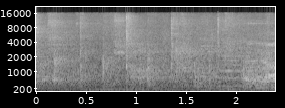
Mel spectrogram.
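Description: A few sharp clicks and taps of footsteps on a polished hard floor, spaced irregularly, over a low murmur of voices in the background.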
